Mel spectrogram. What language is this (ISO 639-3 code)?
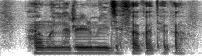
hne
